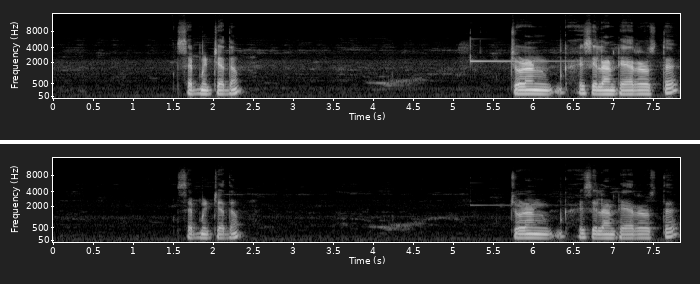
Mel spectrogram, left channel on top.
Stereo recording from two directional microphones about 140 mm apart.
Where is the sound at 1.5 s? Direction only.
20° left (ahead or behind).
